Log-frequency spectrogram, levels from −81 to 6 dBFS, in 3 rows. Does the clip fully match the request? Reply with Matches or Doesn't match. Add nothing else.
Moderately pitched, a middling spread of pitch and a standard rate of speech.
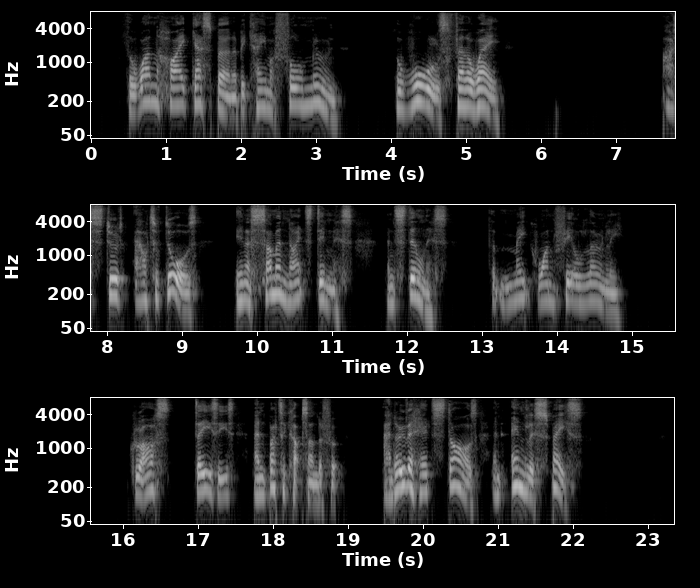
Doesn't match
